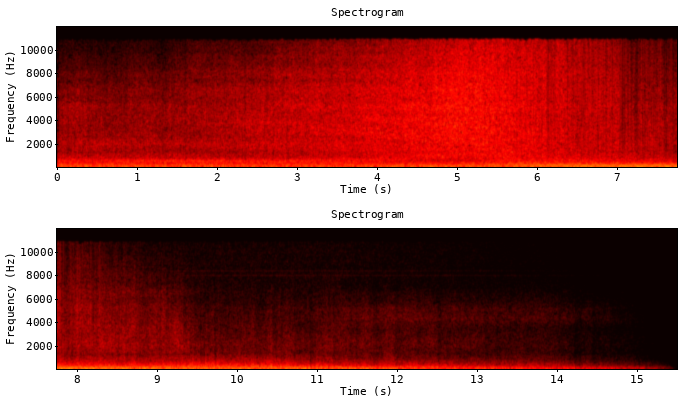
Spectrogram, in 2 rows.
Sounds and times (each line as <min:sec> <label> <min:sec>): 0:00.0 Jet plane launching on an airfield 0:14.9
